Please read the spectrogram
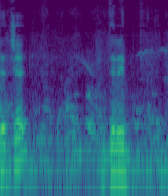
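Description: A man's voice, stopping and starting, with a quieter pause in the middle. A faint cooing bird, like a pigeon or dove, sounds behind it.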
